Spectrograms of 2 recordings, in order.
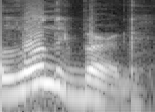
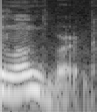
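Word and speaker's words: Ljungberg: I guess that's annatto oh the J is silent so Lundberg so long de Burgh Freddy Lundberg there we go another legend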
